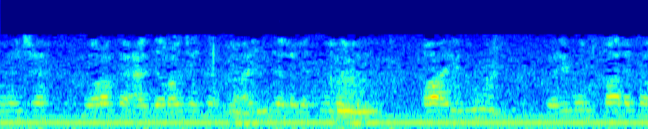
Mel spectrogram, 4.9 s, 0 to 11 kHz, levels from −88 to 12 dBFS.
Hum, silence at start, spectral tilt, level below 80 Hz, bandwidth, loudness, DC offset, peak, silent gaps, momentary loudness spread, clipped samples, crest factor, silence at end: none; 0 s; -5.5 dB/octave; -54 dBFS; 4.9 kHz; -36 LUFS; under 0.1%; -16 dBFS; none; 7 LU; under 0.1%; 20 dB; 0 s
